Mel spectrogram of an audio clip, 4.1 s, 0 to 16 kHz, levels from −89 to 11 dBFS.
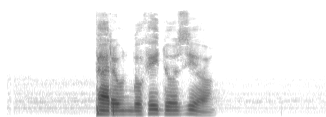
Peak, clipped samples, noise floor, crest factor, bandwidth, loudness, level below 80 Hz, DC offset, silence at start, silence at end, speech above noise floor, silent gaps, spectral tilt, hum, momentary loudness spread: -4 dBFS; under 0.1%; -76 dBFS; 24 dB; 11 kHz; -25 LUFS; -70 dBFS; under 0.1%; 1.2 s; 1.45 s; 52 dB; none; -6.5 dB/octave; 50 Hz at -60 dBFS; 10 LU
